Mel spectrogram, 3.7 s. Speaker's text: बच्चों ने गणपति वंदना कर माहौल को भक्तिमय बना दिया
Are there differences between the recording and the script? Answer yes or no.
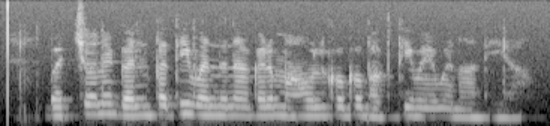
yes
